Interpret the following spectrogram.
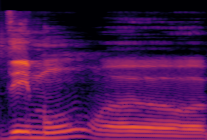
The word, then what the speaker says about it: daemon: littérature assez communément, mais le démon, qu'on prononce démon, le daemon, démon en anglais, c'est le terme officiel.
